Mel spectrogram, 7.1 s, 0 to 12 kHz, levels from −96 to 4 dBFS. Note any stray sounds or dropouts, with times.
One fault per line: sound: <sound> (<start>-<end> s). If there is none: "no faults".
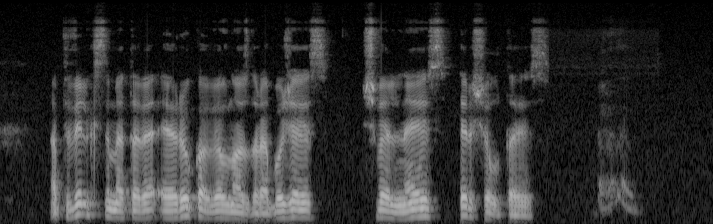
sound: throat clearing (5.9-6.5 s)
